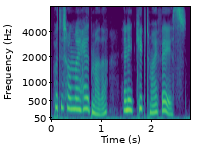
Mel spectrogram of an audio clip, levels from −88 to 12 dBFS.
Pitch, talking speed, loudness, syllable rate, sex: 230 Hz, 235 wpm, -17 LUFS, 5.4 syllables/s, female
